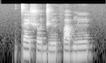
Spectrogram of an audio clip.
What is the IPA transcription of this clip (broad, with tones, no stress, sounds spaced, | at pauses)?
t ɛ˦ ʃ o˧ d͡ʒ ĩ˨ f a˧ b ĩ˧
